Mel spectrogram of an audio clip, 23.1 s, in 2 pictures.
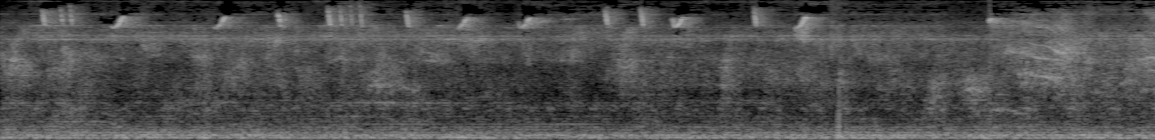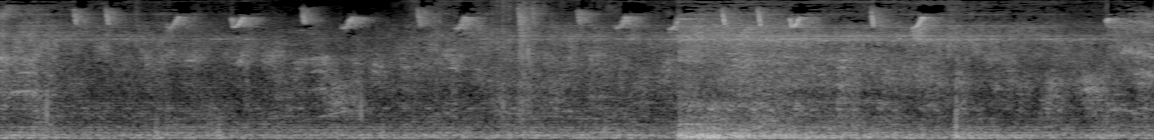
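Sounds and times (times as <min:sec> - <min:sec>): small bird chirping: 0:00.0 - 0:23.0
low rumble: 0:18.2 - 0:22.6.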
